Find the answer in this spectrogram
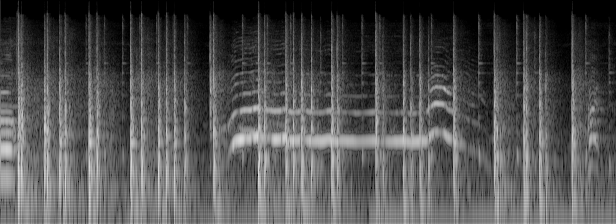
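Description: Shoulder-carried drums beaten with curved sticks in a fast, uneven run of sharp strikes. Over the drumming, a voice rises into one long held call a couple of seconds in, lasting about two seconds.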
